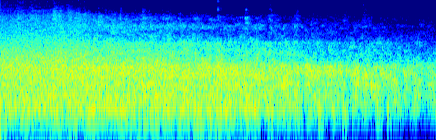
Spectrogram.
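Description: Felt-tip marker writing on paper, a steady hiss of the tip dragging across the sheet that fades over the last second or so.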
